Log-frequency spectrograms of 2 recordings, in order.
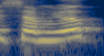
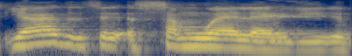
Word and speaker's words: Samuele: And today we have, as you see here, Samuele. Am I pronouncing correct your name, Samuel? It's Samuele with the E at the end, but Samuele, okay.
